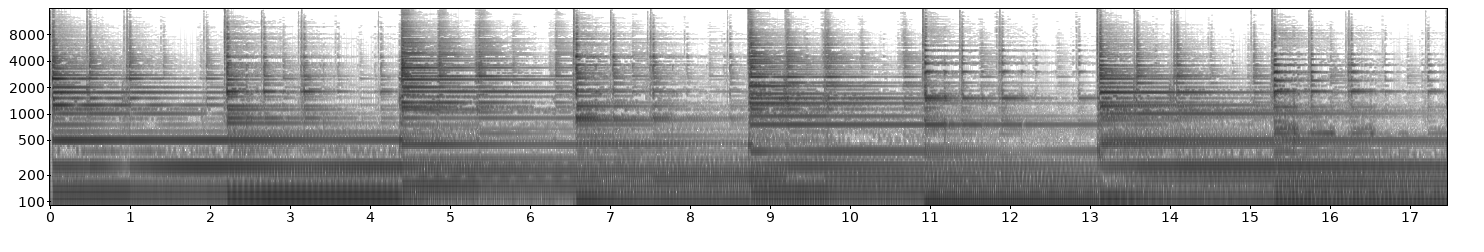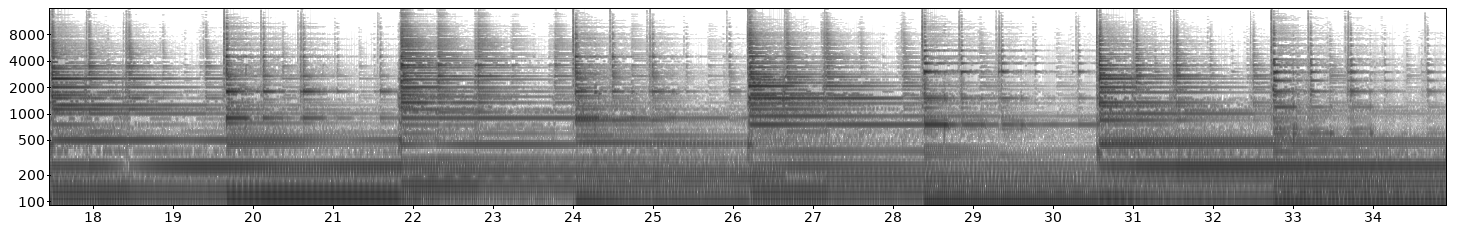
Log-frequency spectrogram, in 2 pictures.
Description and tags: Ableton guitar loop2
